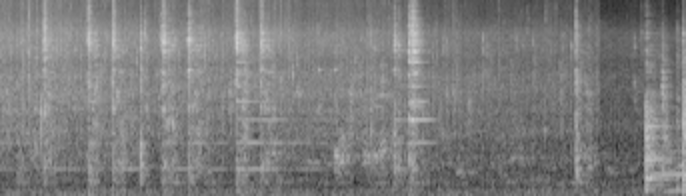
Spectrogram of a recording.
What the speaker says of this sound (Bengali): দিচ্ছি গোটা গরম মশলা এবং দিয়ে দিচ্ছি পেঁয়াজ কুচি। পেঁয়াজ কুচিটা একটু লাল লাল করে ভেজে নেব।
